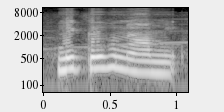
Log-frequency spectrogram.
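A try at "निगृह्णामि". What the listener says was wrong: ఎందుకు అక్కడ మా చెప్పేటప్పుడు ఇక్కడ యా ఎందుకు ఎత్తుకొస్తారో నాకు తెలియడం లేదు. గృహ్ణామి చెప్పండి. గృహ్ణామి. నిగృహ్ణామి. నిగృహ్ణామి.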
